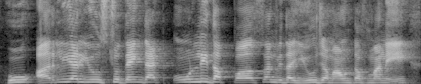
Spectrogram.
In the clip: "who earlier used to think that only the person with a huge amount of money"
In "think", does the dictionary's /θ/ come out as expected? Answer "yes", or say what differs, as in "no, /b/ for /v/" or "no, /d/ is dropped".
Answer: no, /t/ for /θ/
